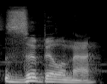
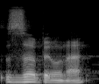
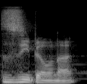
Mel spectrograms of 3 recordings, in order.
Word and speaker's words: Zybilna: It's Zybilna. with S. No, Y. it's Zybilna, not Zybilna. Is how it's supposed to be pronounced, with stress on the second syllable.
